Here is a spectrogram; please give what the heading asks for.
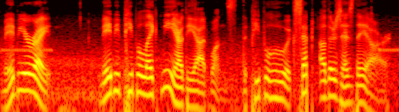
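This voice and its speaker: A man's voice: on the high side, very animated, normal speed, a little hiss or hum, voice pushed down. Fields: Figure: a man playing an earnest young mercenary hero. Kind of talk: reading game dialogue aloud.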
